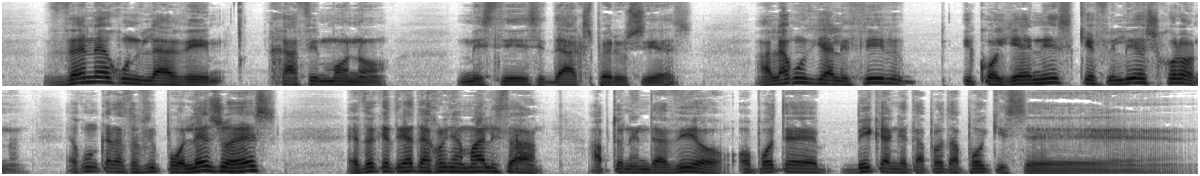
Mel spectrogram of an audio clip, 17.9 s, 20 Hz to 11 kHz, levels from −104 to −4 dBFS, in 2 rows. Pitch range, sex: 95-145 Hz, male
